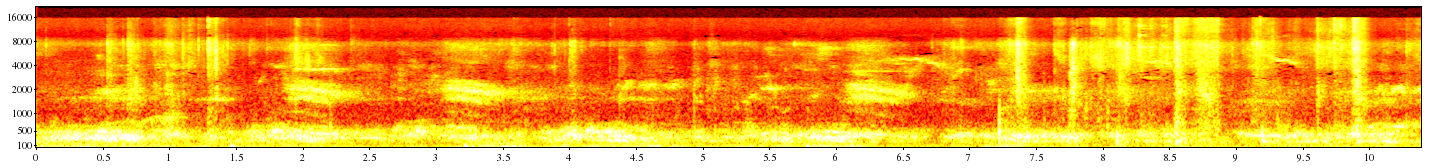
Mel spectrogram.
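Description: Domestic pigeons cooing in repeated low, rolling phrases, faint, with a few light clicks late on.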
